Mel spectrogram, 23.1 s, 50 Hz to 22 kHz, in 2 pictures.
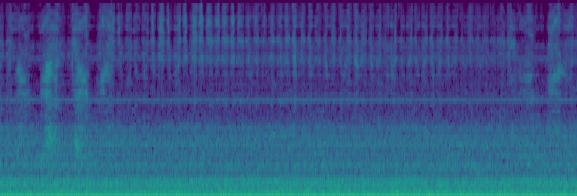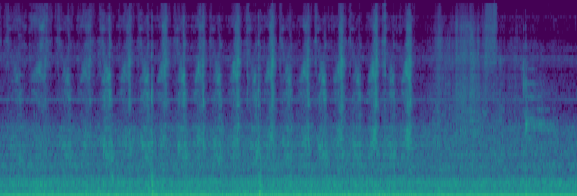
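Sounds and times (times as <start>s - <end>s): steady low hum: 0.0s - 23.0s
knife scraping on whetstone: 10.3s - 19.9s.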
